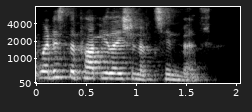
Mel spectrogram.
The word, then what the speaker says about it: Teignmouth: Which is spelt in the most, in the silliest way. I would imagine that mouth is part of it. Yeah. And it's pronounced Teignmouth? Teignmouth, yeah. Teignmouth. That's cool. Teignmouth. It's strange. Yeah. But the river is the River Teign.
